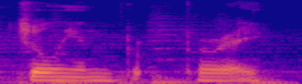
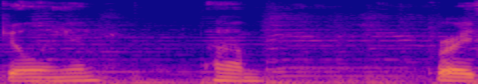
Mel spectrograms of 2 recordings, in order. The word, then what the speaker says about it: Guillain-Barré: Her appearance here might heavily be due to Julian Beret. I think it's pronounced Gillian Beret syndrome, which I've heard more people either claiming to have it or having it.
